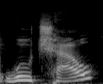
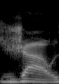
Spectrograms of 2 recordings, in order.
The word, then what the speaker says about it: Zhao: So, a lot of people will say Woo Chow, and that's what's considered a romanization, to my knowledge, of her actual name. And her real name was actually pronounced Xiao, Z Ha Oo.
